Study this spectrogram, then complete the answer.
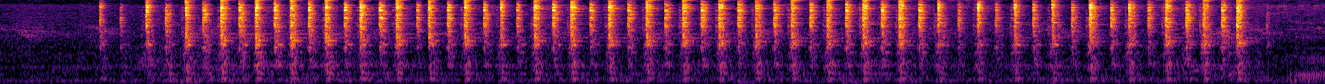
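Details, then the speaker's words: Car front suspension stabilizer (sway bar) link rocked by hand: rapid, sharp clicking from play. A good link should not move, so this link is worn. "Ya ini kalau yang masih bagus harusnya tidak boleh goyang"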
